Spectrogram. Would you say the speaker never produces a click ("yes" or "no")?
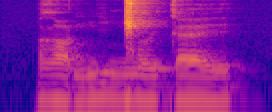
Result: no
